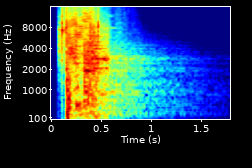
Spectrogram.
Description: Sniper Rifle Alt Mech; Warframe; Weapons; Corpus

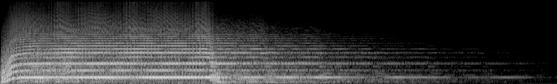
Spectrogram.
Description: Drop Ship Spawn Alarm; Warframe; Corpus

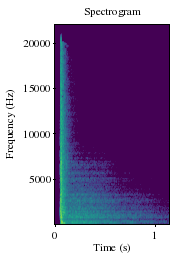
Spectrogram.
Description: Bullet Impact Generic; Surface

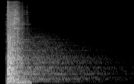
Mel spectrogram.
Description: Rolling Drone Landing; Warframe; Grineer

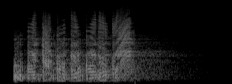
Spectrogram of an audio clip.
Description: Moa Aggressive Vocal Longing; Warframe

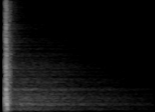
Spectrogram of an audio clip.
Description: Sentient Brachiolyst Step Default, Steps; Warframe; Sentients

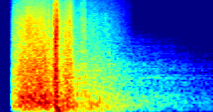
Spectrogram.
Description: Item Pickup Foley; Warframe; Tenno

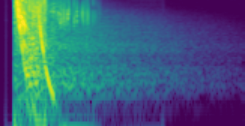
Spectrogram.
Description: Drone Laser Fire; Super Moa Drone

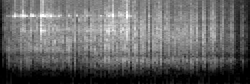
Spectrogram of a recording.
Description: Under City Chain Rope Basket Creak

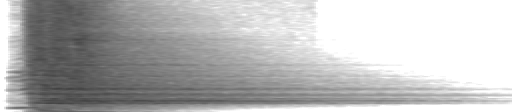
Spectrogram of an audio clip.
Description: Choir Erupt Proj Throw; Warframe

